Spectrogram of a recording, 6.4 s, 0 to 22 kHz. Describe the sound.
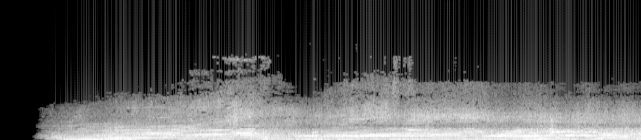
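Formula 1 race cars at the last corner of the Spa Grand Prix circuit: a continuous high, whining engine roar whose pitch keeps shifting with throttle and gear changes, loud and unbroken, with no talk.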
